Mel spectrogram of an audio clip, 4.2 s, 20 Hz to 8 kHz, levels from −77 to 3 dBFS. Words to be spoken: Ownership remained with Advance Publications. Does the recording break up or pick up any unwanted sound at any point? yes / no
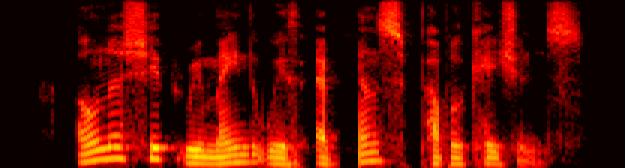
yes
